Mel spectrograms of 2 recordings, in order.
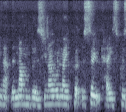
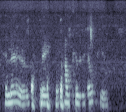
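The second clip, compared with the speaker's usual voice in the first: put-on posh telephone voice. On a panel, showing the voice put on to answer the phone, posh telephone voice. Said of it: "that's my uh, posh voice".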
